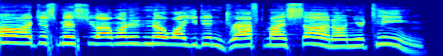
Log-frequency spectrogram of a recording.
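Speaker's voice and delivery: high-pitched mock female voice; imitated woman. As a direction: play the complaining mother, voice lifted. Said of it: "She's like".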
